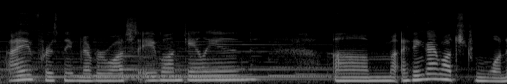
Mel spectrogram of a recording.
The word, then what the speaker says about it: Evangelion: Oh, Evangelion.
